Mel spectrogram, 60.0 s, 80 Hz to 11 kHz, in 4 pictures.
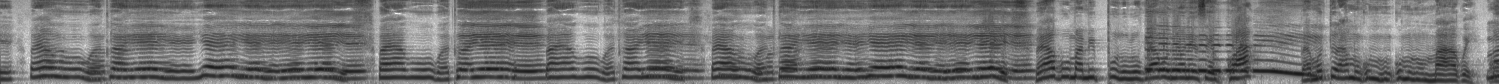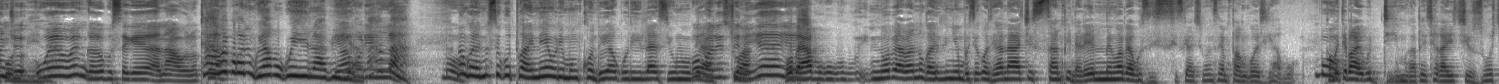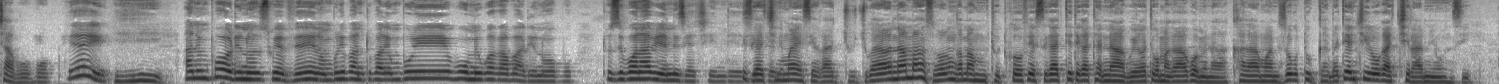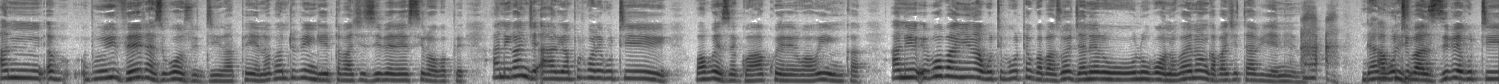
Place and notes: Tusimpe Pastoral Centre, Binga, Zimbabwe - what Banene told me...
...during the second day of our workshop, we talked at length about the culture among the Batonga and how it is passed on traditionally especially among women and children… in one of the one-to-one training sessions Lucia and Eunice record this beautiful conversation exchanging about what they learnt from their grandmothers…
a recording made during the one-to-one training sessions of a workshop on documentation skills convened by Zubo Trust; Zubo Trust is a women’s organization bringing women together for self-empowerment.
6 July 2016, ~12:00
